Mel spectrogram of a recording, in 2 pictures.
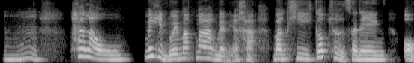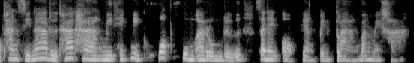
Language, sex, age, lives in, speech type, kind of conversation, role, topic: Thai, female, 40-44, Thailand, read, expert-assistant, asker, เวลาคุยกับคนต่างวัยหรือคนต่างถิ่น ทำไมบางครั้งเรารู้สึกสื่อสารไม่ตรงใจ และมีวิธีสังเกตหรือปรับตัวอย่างไรบ้าง?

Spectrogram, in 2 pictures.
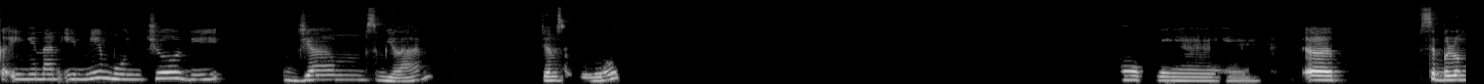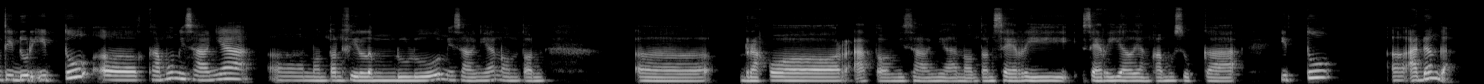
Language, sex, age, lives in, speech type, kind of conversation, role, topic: Indonesian, female, 45-49, Indonesia, conversation, advice, advisor, Apa yang membuat kamu sangat ingin ngemil makanan manis setiap malam?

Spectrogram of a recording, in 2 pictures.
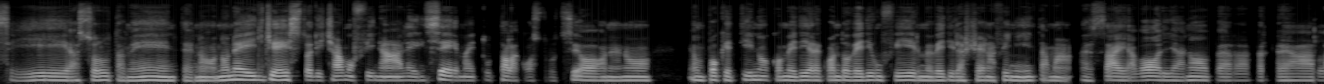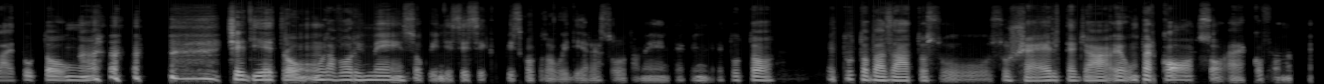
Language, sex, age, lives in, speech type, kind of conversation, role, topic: Italian, male, 40-44, Italy, conversation, unstructured, none, Cosa faresti se potessi rivivere un giorno della tua vita?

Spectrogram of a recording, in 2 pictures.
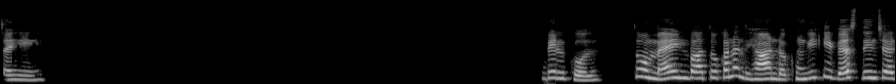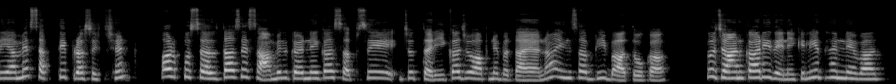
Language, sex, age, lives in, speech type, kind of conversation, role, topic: Hindi, female, 20-24, India, read, expert-assistant, asker, व्यस्त दिनचर्या में शक्ति प्रशिक्षण (strength training) को कुशलता से शामिल करने के सबसे अच्छे तरीके क्या हैं?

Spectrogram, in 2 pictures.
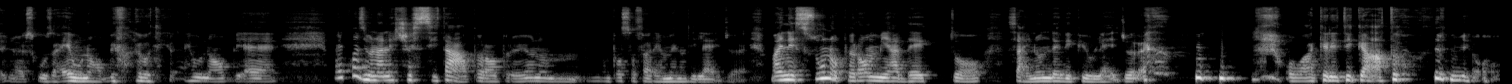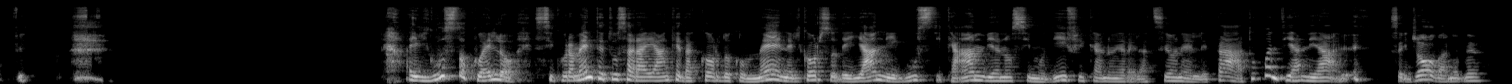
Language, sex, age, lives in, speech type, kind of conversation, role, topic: Italian, female, 50-54, United States, conversation, unstructured, none, Come reagisci quando qualcuno critica il modo in cui pratichi un hobby?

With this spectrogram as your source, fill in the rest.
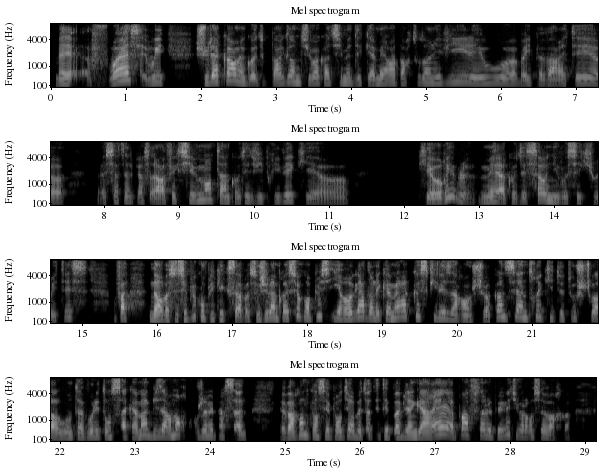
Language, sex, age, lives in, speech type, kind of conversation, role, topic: French, female, 45-49, France, conversation, unstructured, none, Comment voyez-vous l’avenir des objets connectés dans votre maison ?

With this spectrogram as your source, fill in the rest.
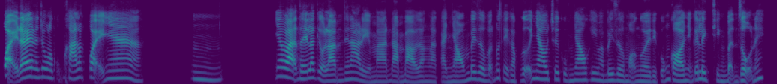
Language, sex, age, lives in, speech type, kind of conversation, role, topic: Vietnamese, female, 30-34, Vietnam, conversation, podcast, host, Bạn và nhóm bạn thường chơi trò gì vào cuối tuần?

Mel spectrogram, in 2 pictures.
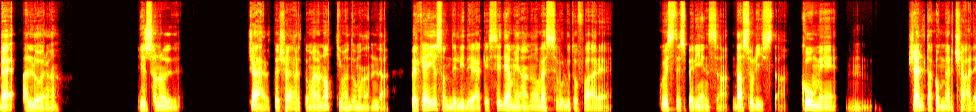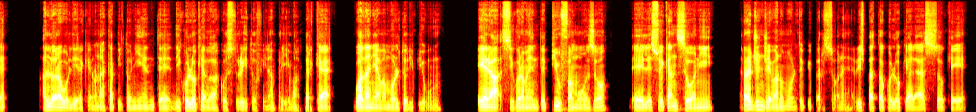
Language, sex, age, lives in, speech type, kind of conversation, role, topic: Italian, male, 18-19, Italy, conversation, podcast, guest, Quale artista mi consiglieresti di ascoltare subito?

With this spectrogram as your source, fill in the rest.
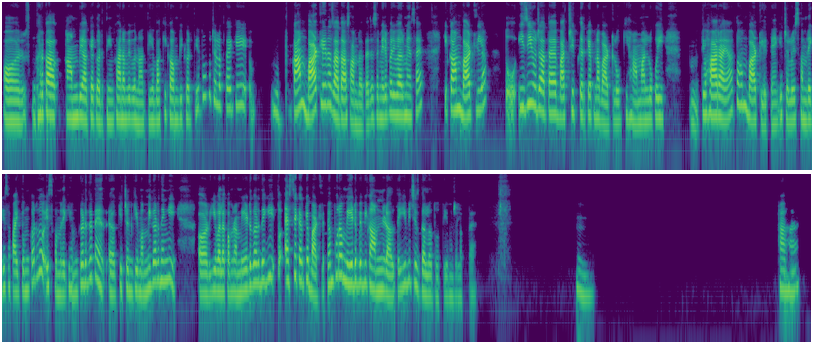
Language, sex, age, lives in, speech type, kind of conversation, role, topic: Hindi, female, 25-29, India, conversation, podcast, guest, Tumhare yahan ghar ke kaam baantne ka system kaisa hai?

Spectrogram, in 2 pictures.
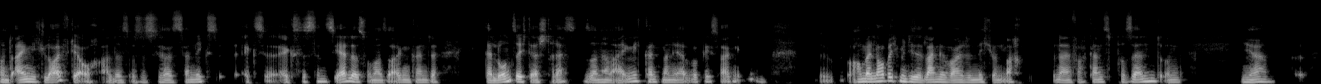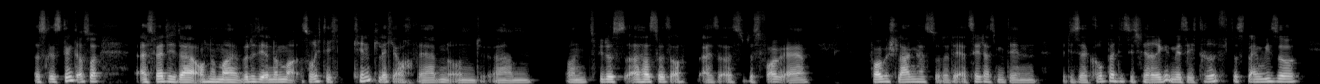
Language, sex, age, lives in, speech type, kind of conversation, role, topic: German, male, 25-29, Germany, conversation, podcast, host, Wie verbindest du Kreativität und Entspannung?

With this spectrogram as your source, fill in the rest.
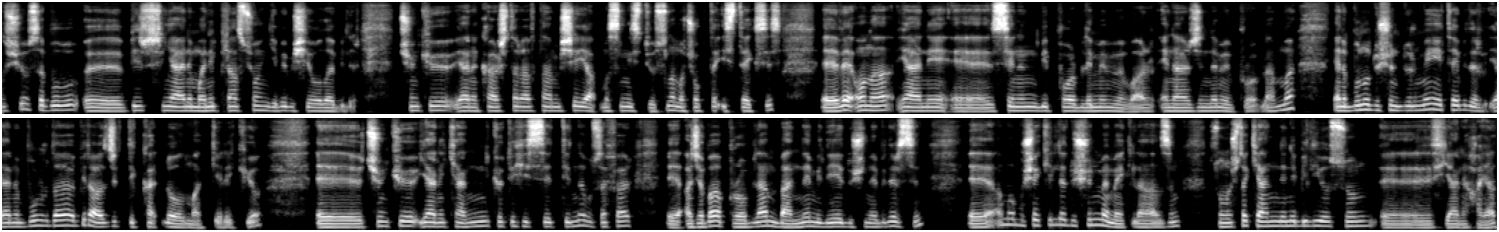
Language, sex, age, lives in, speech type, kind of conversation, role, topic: Turkish, male, 30-34, Portugal, conversation, advice, advisor, Özsaygımı ve kimliğimi nasıl yeniden inşa edebilirim ve nereden başlamalıyım?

